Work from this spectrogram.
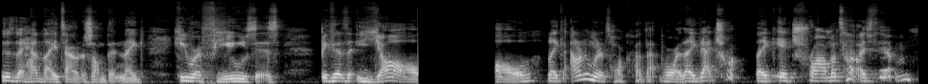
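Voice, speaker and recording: Woman streamer, lively swooping pitch, rambling profane chat, slightly hoarse voice. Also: moderate pace. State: losing her voice. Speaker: livestream host. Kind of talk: casual livestream chat.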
